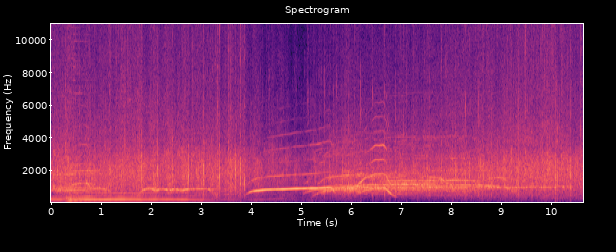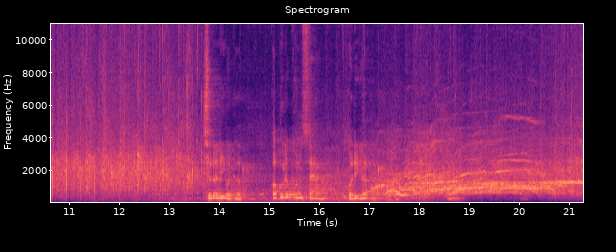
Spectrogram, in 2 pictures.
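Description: A crowd cheers and screams loudly in a large hall.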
